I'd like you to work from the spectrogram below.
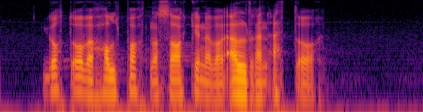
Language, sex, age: Norwegian, female, 20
